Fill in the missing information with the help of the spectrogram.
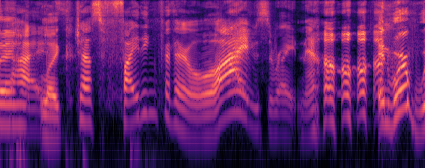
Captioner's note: laughs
